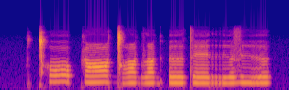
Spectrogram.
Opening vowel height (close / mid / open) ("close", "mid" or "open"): mid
